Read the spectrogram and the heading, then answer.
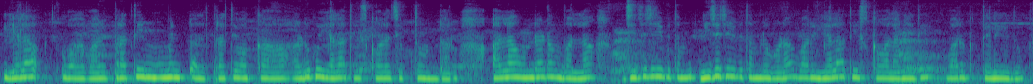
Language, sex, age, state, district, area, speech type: Telugu, female, 18-30, Andhra Pradesh, Nellore, rural, spontaneous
